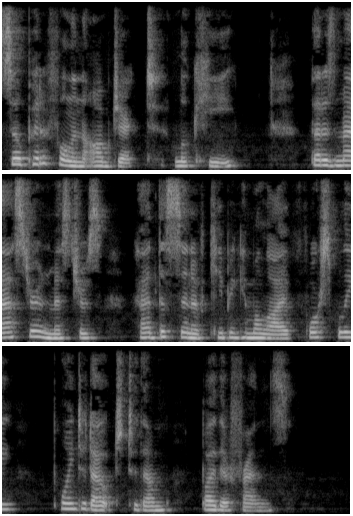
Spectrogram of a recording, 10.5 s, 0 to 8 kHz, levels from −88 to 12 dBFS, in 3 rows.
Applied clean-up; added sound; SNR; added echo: none; none; none; none.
